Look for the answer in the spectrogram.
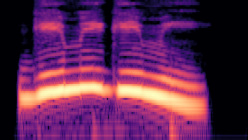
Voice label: "ಘಮಘಮ", Kannada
